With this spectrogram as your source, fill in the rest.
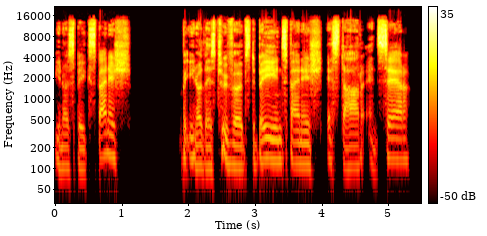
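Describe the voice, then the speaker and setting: At a moderate pace, a man speaks with an Australian accent and a medium pitch. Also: dry, close sound with no echo, very clean recording, silent background. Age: 40s. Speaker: loneliness advocate, podcast guest. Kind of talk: podcast interview. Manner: animated.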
